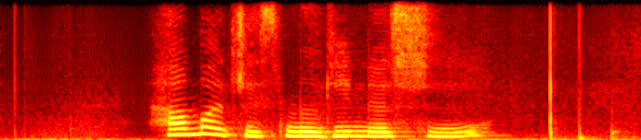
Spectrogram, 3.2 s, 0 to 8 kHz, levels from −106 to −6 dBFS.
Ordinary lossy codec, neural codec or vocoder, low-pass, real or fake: none; codec, 16 kHz, 1 kbps, X-Codec, HuBERT features, trained on balanced general audio; none; fake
